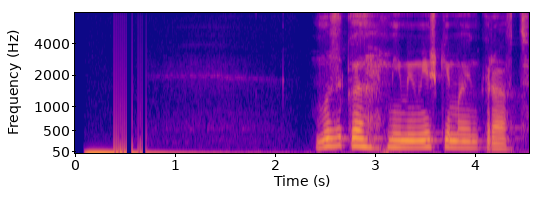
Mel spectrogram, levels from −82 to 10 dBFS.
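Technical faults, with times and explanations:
0.40–0.72 s, packet loss on an ADPCM call: about ten packets vanish, 180 ms lost across 320 ms, longest gap 60 ms, each replaced by hard-edged silence. The decoder's predictor and step size lose step with the sender's, so the sound resumes slightly distorted until it resynchronises.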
